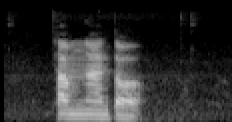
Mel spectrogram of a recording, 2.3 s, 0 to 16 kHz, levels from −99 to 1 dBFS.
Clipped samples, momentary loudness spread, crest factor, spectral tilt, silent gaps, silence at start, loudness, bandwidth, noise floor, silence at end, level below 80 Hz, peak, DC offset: under 0.1%; 10 LU; 22 dB; -7 dB/octave; none; 0.55 s; -25 LUFS; 9.4 kHz; -68 dBFS; 0.95 s; -70 dBFS; -6 dBFS; under 0.1%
